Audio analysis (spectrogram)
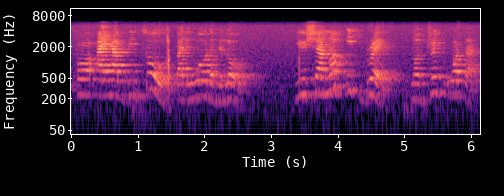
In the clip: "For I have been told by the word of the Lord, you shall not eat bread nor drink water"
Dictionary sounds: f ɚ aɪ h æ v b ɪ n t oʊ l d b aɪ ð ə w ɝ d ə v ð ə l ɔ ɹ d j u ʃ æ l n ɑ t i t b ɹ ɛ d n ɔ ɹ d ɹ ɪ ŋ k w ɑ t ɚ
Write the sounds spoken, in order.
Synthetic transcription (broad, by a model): f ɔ aɪ h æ v b ɪ n t oʊ l d b aɪ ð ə w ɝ d ə v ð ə l ɔ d j u ʃ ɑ l n ɑ t i t b ɹ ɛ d n ɔ d ɹ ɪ ŋ k w ɑ t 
